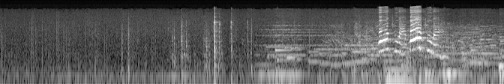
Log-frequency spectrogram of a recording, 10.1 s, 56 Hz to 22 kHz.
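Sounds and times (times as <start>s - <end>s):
dramatic orchestral music with strings: 5.2s - 10.0s.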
